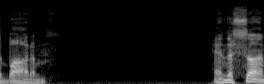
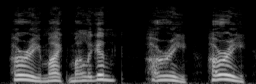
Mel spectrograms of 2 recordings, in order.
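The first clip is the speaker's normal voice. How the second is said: high, urgent shouted plea; shouting boy; 11 semitones higher than usual. A narrator's reading. Little boy shouting to Mike Mulligan, high and urgent. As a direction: urge the digger on like an eager boy. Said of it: "shouted the little boy".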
